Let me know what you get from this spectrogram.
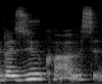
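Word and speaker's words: Bezukhov: The stressed syllable is marked with an acute accent. So they put an accent over whatever letter you should stress. So the Bazukovs, they put the accent over the U, so Bazukov.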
